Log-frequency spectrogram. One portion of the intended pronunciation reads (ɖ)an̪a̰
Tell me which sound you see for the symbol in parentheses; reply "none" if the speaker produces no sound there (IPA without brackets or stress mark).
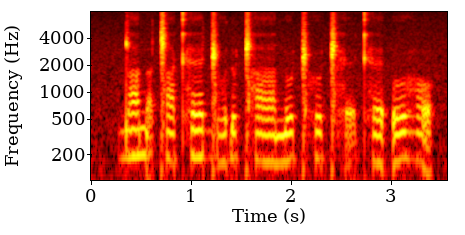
ɖ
